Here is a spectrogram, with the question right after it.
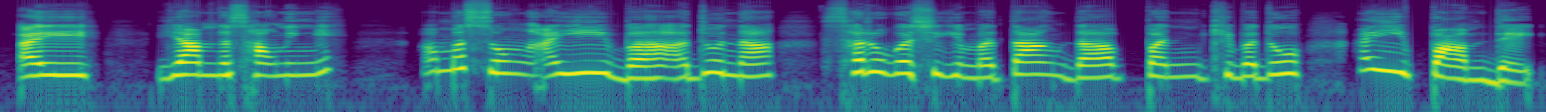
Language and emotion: Manipuri, angry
